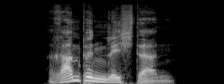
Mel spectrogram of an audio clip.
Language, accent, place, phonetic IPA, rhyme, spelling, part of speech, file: German, Germany, Berlin, [ˈʁampn̩ˌlɪçtɐn], -ampn̩lɪçtɐn, Rampenlichtern, noun, De-Rampenlichtern.ogg
- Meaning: dative plural of Rampenlicht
